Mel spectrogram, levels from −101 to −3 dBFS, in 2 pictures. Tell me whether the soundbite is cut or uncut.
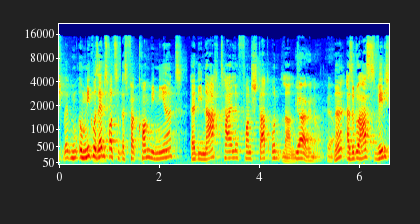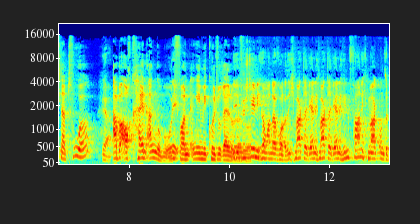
cut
